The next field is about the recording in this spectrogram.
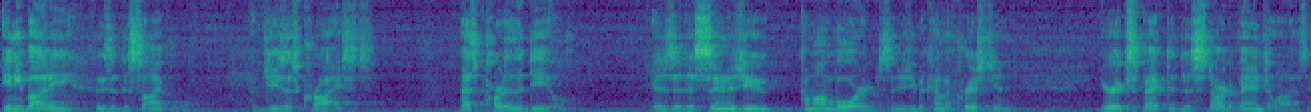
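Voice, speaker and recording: Amid audible room echo, a man at medium pitch keeps his intonation fairly even and his pace moderate, with big swings in loudness and long, frequent pauses. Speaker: Bible class teacher. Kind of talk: lecture. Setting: classroom with sound system. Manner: hesitant, many fillers.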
